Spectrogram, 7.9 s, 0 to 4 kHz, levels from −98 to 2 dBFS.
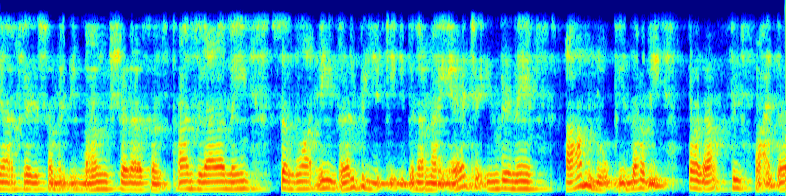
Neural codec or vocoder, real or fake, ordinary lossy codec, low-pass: vocoder, 22.05 kHz, 80 mel bands, HiFi-GAN; fake; none; 3.6 kHz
